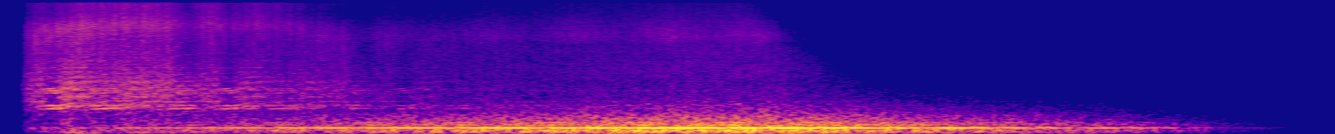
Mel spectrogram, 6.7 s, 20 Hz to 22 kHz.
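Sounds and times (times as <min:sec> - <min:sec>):
air screaming vortex: 0:00.1 - 0:05.2.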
